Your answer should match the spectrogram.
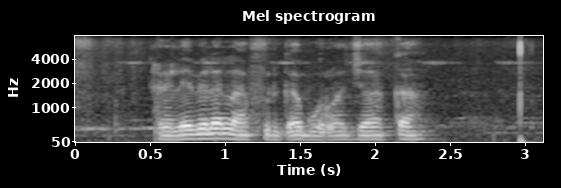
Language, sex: Tswana, male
